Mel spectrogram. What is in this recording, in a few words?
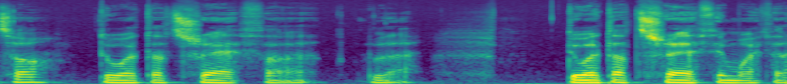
"treth", Welsh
